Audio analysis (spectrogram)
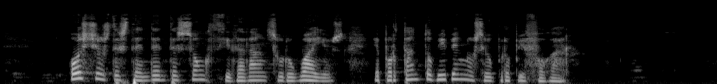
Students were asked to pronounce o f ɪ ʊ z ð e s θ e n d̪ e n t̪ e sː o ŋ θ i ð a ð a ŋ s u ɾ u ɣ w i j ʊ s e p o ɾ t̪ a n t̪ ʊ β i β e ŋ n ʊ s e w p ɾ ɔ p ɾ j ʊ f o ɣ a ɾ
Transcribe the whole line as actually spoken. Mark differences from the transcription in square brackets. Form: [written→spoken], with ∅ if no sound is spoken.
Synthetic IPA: o [f→ʃ] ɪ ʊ z ð e s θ e n d̪ e n t̪ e sː o ŋ θ i ð a ð a ŋ s u ɾ u ɣ w [i→a] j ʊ s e p o ɾ t̪ a n t̪ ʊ β i β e ŋ n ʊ s e w p ɾ ɔ p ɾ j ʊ f o ɣ a ɾ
